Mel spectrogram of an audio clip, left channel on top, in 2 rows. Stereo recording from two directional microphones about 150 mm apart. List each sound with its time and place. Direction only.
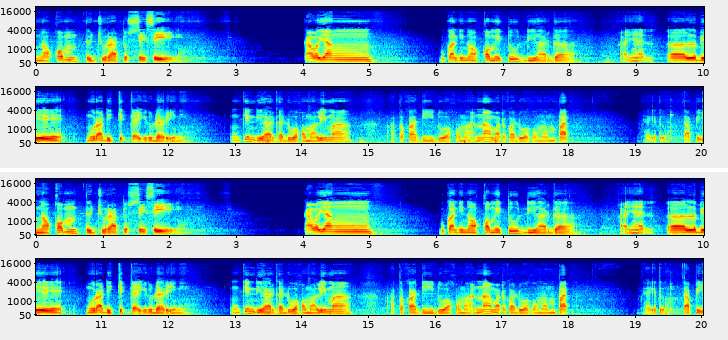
0.0 s speech: 60° right (ahead or behind)
0.9 s speech: 15° right (ahead or behind)
1.3 s speech: centre (ahead or behind)
1.8 s speech: 15° right (ahead or behind)
4.0 s speech: 5° right (ahead or behind)
6.0 s speech: 25° right (ahead or behind)
19.1 s speech: 70° right (ahead or behind)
